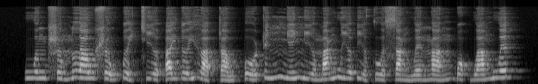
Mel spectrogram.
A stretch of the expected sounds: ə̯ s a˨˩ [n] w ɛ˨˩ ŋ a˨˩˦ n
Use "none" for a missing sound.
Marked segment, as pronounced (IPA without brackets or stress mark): ŋ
